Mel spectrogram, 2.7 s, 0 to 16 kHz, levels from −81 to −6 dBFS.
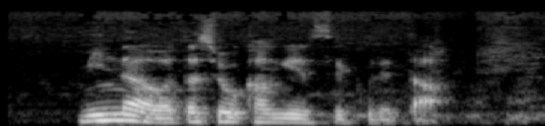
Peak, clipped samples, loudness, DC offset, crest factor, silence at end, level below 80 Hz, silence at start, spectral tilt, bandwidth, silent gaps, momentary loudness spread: -6 dBFS; under 0.1%; -24 LUFS; under 0.1%; 18 dB; 0.1 s; -64 dBFS; 0.4 s; -7 dB/octave; 11.5 kHz; none; 14 LU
